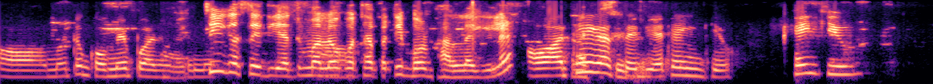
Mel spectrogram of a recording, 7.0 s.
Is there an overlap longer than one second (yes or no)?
no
